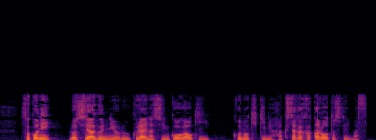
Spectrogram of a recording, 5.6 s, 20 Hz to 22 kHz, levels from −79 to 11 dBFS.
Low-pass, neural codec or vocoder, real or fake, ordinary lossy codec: 7.2 kHz; none; real; none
